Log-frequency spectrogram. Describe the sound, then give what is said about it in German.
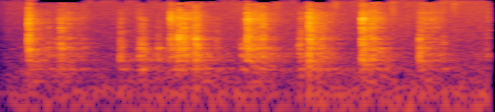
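A water tap being screwed back together, with a series of short metallic clicks and scraping turns in an uneven rhythm, moderately loud, and no voices. “Nachdem die Dichtung noch einigermaßen glatt ist, keine Kalkablagerungen hat und auch keine Rille oder Wulst, dann schraube ich das Ganze wieder zu.”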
